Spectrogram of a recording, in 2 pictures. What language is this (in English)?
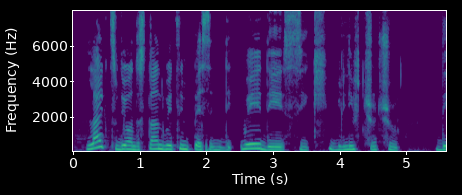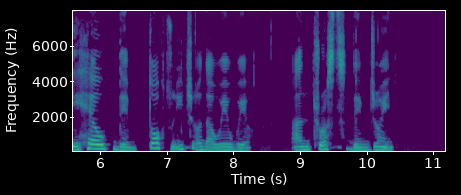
Nigerian Pidgin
